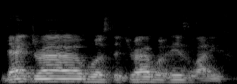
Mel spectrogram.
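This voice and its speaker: A man co-hosting a sports podcast, recapping football and reading stats with emphatic, drawn-out key figures. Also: on the low side, a crowd in the background. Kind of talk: football recap commentary with stat read-outs. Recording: echoey, roomy sound.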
